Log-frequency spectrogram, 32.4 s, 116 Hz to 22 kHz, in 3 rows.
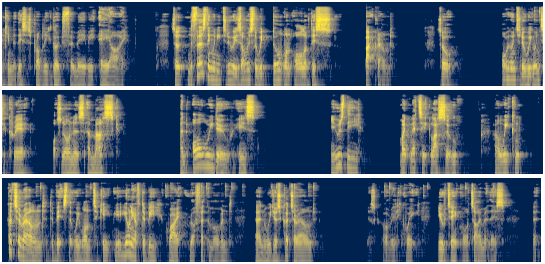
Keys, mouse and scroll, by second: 10.6 click, 16.9 click, 21.5 click, 22.2 click, 22.6 alt+click, 23.2 alt+click, 24.2 alt+click, 24.8 alt+click, 25.5 alt+click, 26.0 alt+click, 26.4 click, 26.9 alt+click, 27.3 alt+click, 27.7 alt+click, 29.2 alt+click, 30.0 alt+click, 30.7 alt+click, 31.4 alt+click, 31.9 click.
